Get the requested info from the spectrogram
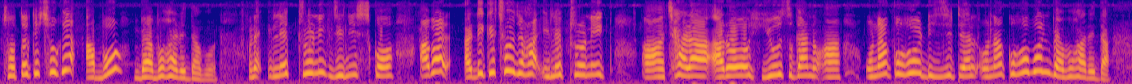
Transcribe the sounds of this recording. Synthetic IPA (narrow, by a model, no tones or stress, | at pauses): t͡ʃʰɔt̪okit͡ɕʰukeabobɛbɔɦaɾed̪abɔn | onaʔilek̚ʈɾonikd͡ʑiniskɔabaɾaɖikit͡ʃʰud͡ʒaɦãʔilek̚ʈɾonikt͡ʃʰaɽaaɾohjusɡanɔʔaonakɔɦoɖid͡ʑiʈalonakɔɦobɔnbɛbɔɦaɾed̪a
